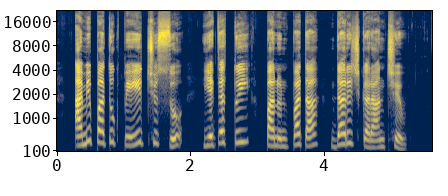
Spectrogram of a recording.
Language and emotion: Kashmiri, neutral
